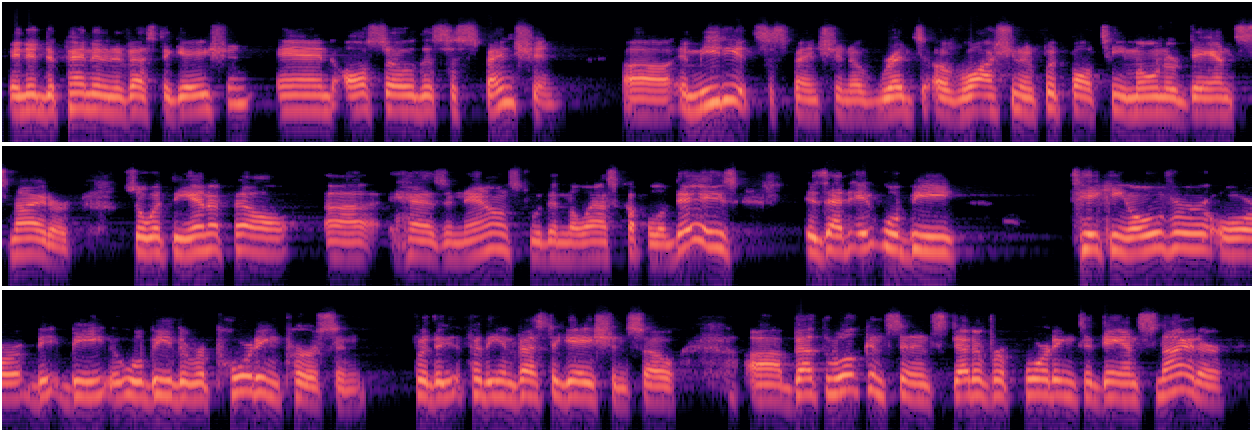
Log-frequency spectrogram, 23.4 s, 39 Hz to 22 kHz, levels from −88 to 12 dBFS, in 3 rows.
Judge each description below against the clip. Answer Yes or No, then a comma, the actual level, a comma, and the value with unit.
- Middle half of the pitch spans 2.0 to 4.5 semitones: Yes, average, 4.1 semitones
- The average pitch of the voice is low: No, medium, 170 Hz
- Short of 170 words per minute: Yes, average, 155 wpm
